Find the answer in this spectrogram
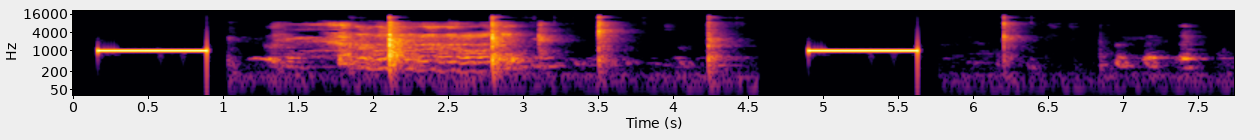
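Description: Two loud, steady beeps of a TV colour-bars test tone, each just under a second long and about five seconds apart. Between them a woman laughs, with a few sharp clicks.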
